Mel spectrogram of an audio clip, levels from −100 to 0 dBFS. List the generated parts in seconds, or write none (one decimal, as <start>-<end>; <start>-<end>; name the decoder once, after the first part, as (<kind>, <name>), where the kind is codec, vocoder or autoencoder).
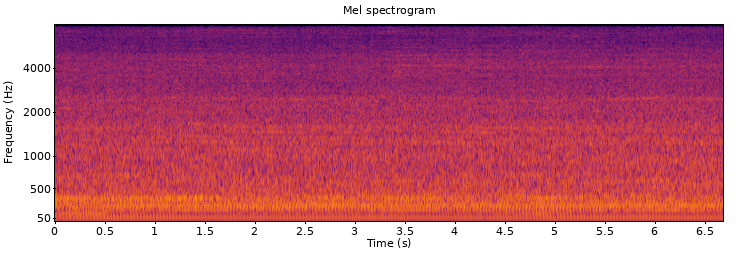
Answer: none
